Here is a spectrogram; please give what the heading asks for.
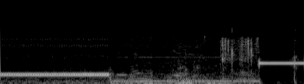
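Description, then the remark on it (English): Telephone line sounds at the start of a call to a clock repair shop: a steady tone that cuts off, brief rumbling, a quick burst of keypad-style beeps, then a clear, sustained higher beep, with no voices. “This is one of the funniest phone calls ever.”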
